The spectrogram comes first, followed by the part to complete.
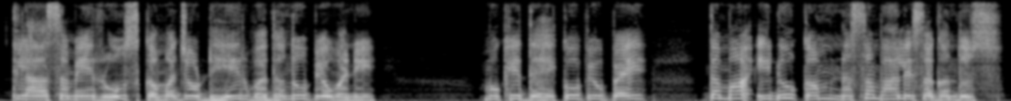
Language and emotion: Sindhi, fearful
